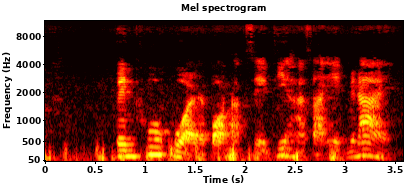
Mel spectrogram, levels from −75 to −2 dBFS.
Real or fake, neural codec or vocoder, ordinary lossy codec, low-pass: real; none; MP3, 48 kbps; 10.8 kHz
